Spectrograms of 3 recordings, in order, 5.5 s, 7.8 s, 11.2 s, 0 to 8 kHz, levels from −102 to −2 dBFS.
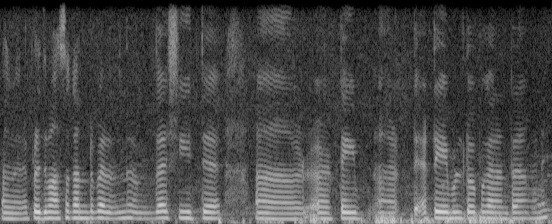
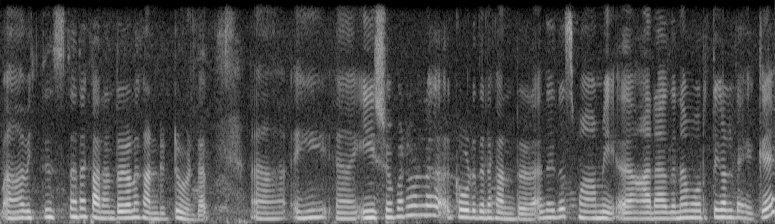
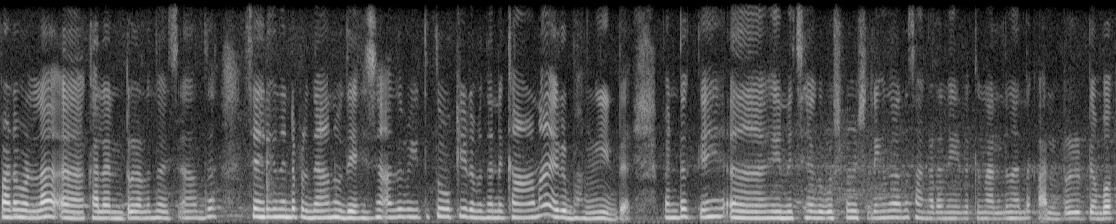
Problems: low volume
